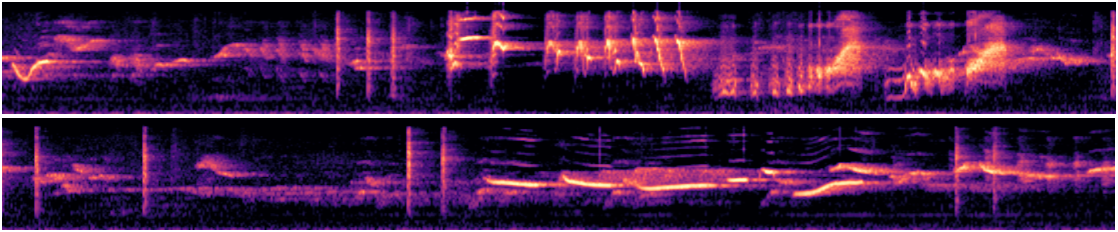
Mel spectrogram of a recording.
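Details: White-rumped shama singing in competition with long forest-style phrasing: dense buzzy and whistled passages, scattered sharp clicks, a pause, then clear looping whistles near the end.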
